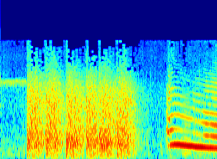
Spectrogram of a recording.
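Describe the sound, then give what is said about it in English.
A rapid string of loud, sharp gunshots fired in a duel cracks out over about two seconds, then a clear sustained whine with a slight downward slide follows, alone with no talking. “We shot that Rilla.”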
